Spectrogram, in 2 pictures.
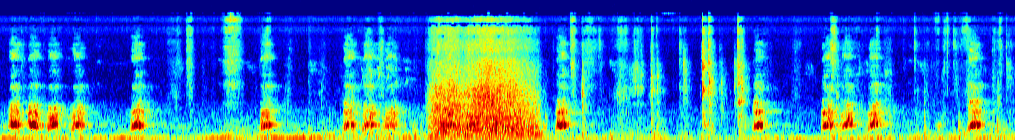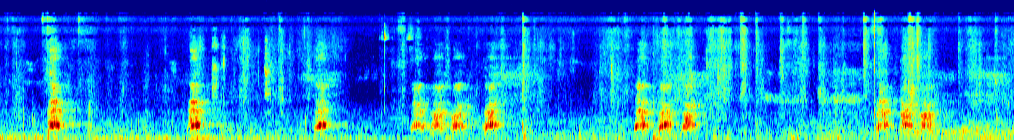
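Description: A dog barking over and over, single barks every second or two, with quicker runs of barks in the last third. About seven seconds in, a loud hiss lasts a second or so, and a steady low hum runs underneath for the first two-thirds.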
